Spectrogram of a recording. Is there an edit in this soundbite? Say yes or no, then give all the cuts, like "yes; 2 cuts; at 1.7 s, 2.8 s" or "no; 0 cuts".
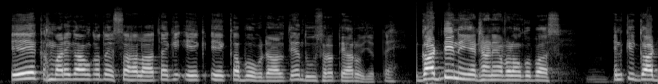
yes; 1 cut; at 4.0 s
